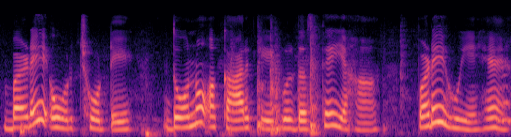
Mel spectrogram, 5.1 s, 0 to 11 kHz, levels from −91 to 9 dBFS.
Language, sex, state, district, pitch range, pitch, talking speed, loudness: Hindi, female, Himachal Pradesh, Shimla, 200-240 Hz, 220 Hz, 130 wpm, -15 LUFS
